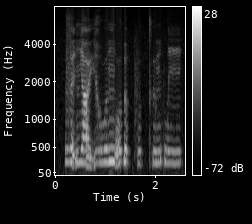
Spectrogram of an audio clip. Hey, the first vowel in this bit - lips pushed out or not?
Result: no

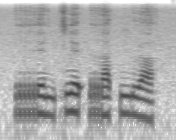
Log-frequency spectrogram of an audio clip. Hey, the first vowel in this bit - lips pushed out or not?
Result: no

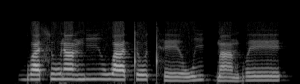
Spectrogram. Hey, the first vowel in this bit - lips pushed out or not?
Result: no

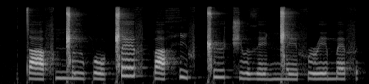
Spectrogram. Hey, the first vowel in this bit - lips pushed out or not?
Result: no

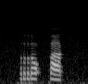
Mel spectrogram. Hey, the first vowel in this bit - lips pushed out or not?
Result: yes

